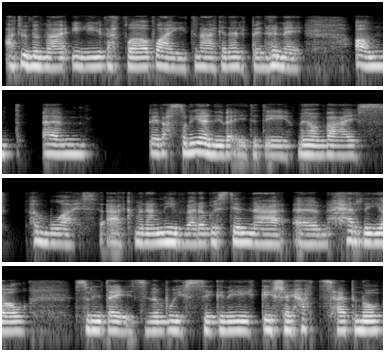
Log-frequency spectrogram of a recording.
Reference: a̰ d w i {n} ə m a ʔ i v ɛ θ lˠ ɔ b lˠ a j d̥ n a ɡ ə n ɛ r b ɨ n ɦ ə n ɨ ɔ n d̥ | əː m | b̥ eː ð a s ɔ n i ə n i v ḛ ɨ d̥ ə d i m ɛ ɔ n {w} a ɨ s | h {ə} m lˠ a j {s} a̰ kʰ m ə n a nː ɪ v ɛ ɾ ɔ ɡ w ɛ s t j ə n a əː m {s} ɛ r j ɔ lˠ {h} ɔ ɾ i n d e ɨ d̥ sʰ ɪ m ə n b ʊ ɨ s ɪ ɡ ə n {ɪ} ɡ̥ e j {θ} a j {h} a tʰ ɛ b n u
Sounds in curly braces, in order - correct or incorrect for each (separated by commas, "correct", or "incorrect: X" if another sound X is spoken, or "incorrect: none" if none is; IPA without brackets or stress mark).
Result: incorrect: m, incorrect: v, correct, incorrect: θ, incorrect: h, incorrect: s, incorrect: i, incorrect: ʃ, correct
